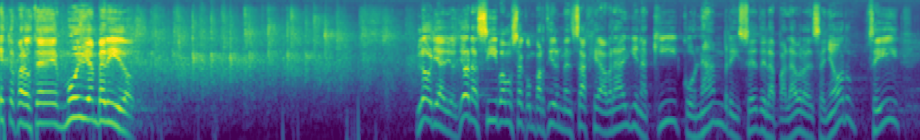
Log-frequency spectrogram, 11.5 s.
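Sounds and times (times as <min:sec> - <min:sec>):
speech: 0:00.0 - 0:01.8, 0:05.2 - 0:11.4
audience applause: 0:00.0 - 0:06.0.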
